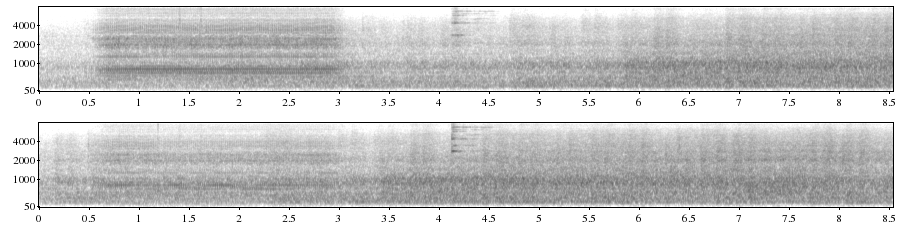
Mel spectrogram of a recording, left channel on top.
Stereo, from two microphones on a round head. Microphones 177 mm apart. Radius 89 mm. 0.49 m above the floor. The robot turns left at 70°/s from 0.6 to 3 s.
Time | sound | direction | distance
4.1 | cutlery clinking | 75° right (ahead or behind) | 3.5 m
